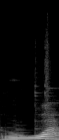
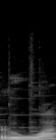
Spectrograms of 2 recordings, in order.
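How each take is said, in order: First: The tone is high and rising slightly. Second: The tone is mid and level. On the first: "ผันด้วยวรรณยุกต์โทหรือไม้โทจะออกเสียงตรี" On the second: "พื้นเสียงนั้นเป็นเสียงสามัญ"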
